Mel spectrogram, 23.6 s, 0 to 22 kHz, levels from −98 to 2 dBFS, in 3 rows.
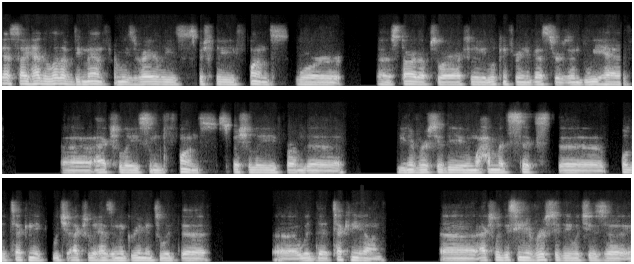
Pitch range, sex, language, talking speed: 95-115 Hz, male, English, 135 wpm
